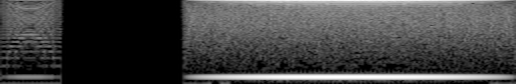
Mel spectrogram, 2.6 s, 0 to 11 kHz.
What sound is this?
bobbingsine-chiptone
lo-fi, chip, game, video-game, 8-bit, arcade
